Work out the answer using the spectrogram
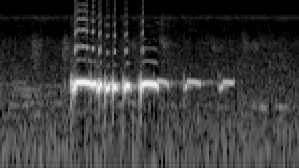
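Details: Local zebra dove (perkutut) with a loud, big voice, singing actively, used as a master recording to lure doves and prompt quiet or stressed birds to sing; a quick stuttered cluster of rolling tonal coos, then two short separate coos, then quiet.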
